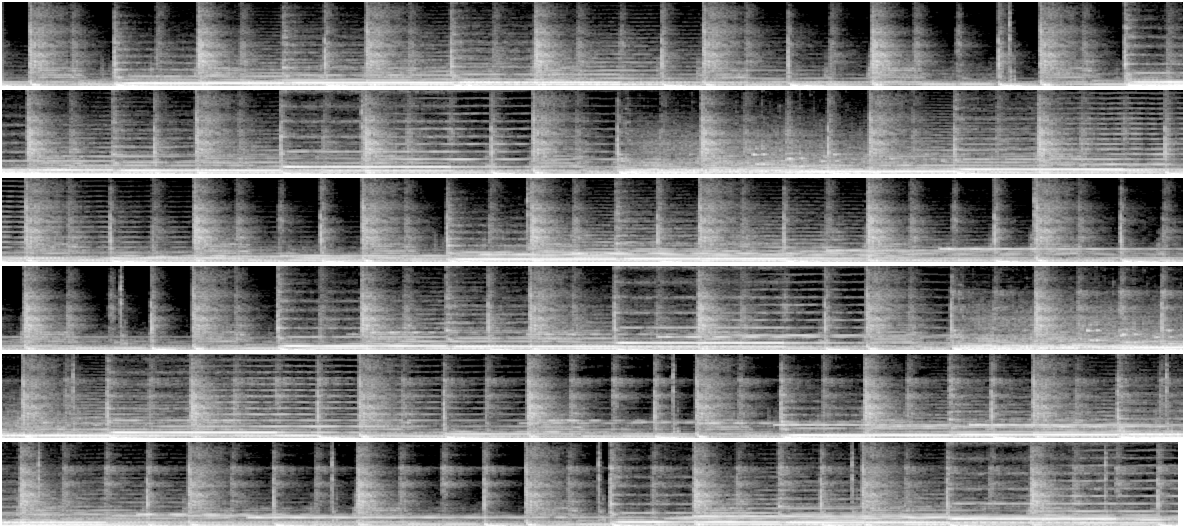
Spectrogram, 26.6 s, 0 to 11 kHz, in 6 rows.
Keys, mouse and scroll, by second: 4.6-5.0 scroll down 1, 16.3-17.0 scroll down 1, 17.0 middle click, 19.3-21.0 scroll up 1, 22.3 double click, 23.2 3.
